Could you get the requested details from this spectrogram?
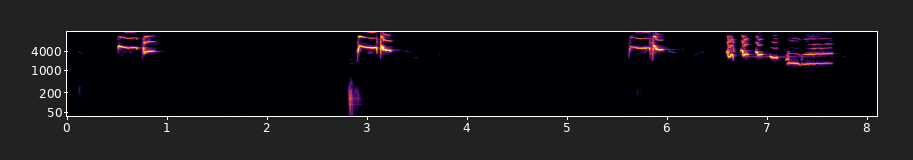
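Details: Male Oriental magpie-robin with relaxed morning song that calls other magpie-robins: three separate high slurred whistles spaced a few seconds apart, then a quick jumble of chirps and a lower falling note.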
